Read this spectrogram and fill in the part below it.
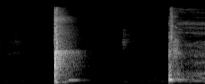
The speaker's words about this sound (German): das Klatschen am Anfang, das ist immer der Kracher.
